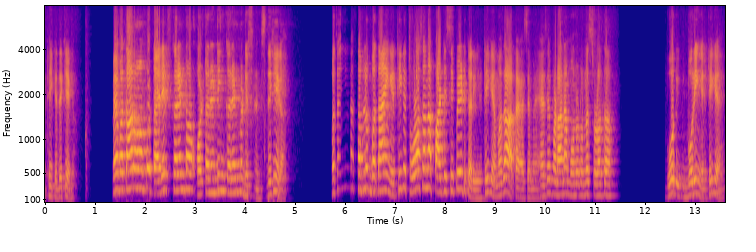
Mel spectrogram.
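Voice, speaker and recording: Indian guy teaching online class, keeps asking students, roomy echo. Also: sits high. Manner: interactive, repeats "ठीक है" and "देखिएगा", drills students with questions. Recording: echoey room.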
